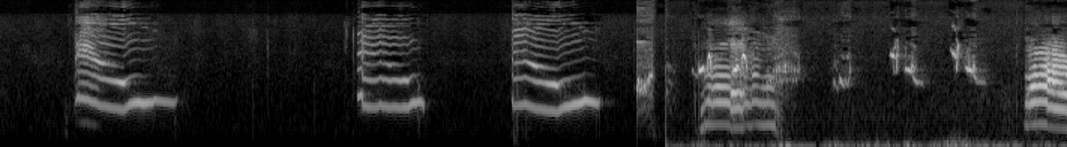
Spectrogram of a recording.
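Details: Kittens stalking and chasing butterflies on grass; three clear descending meows with pauses, followed by a flurry of overlapping chirpy mews and rustling noise.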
